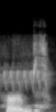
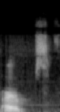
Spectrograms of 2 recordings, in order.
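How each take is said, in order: First: "herbs" said with the H pronounced; "herbs" with an audible initial H; sounded H. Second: "herbs" said with a silent H, as "erbs"; "herbs" starting straight on the vowel. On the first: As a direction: breathe a clear H at the start of "herbs". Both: Shown as a demonstration. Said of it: "depending on how you say it".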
